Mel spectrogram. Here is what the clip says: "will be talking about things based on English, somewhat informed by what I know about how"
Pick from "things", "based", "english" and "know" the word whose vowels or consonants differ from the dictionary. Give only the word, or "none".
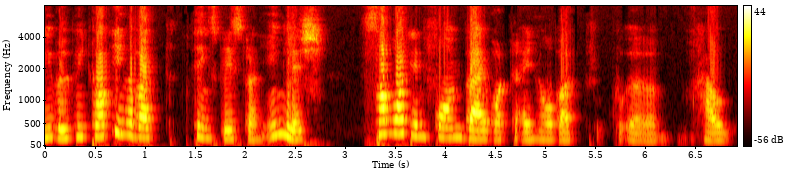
things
